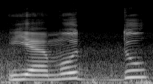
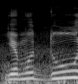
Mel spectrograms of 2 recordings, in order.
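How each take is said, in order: First: The final vowel is kept short. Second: The final vowel is drawn out long. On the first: The speaker calls it right. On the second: The speaker calls it wrong.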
